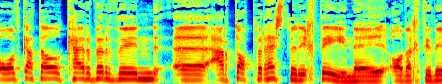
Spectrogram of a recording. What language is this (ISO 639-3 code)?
cym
